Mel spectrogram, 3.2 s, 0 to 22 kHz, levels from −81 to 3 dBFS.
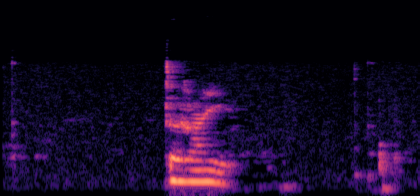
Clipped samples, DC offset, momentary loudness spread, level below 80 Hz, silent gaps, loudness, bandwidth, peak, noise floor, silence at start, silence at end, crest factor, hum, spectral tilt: under 0.1%; under 0.1%; 23 LU; -66 dBFS; none; -19 LUFS; 7.4 kHz; -4 dBFS; -59 dBFS; 1.25 s; 0.2 s; 22 dB; none; -5 dB/octave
